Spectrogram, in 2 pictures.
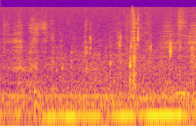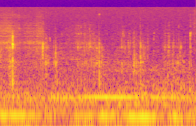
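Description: A person biting into and chewing a Philly steak sandwich on a soft, untoasted sub bun: faint mouth sounds with small scattered clicks.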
